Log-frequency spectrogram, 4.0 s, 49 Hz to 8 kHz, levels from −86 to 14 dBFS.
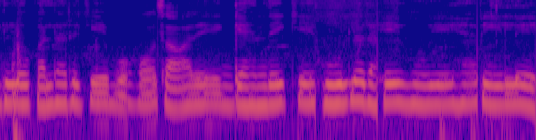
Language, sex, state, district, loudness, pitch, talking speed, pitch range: Hindi, female, Uttar Pradesh, Hamirpur, -39 LUFS, 185 Hz, 195 wpm, 175-185 Hz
